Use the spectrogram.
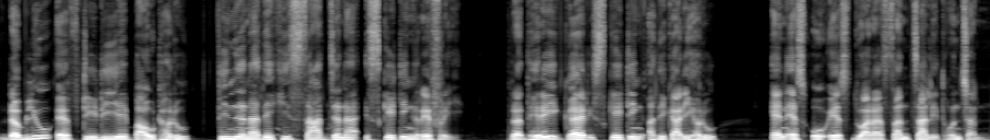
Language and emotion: Nepali, neutral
